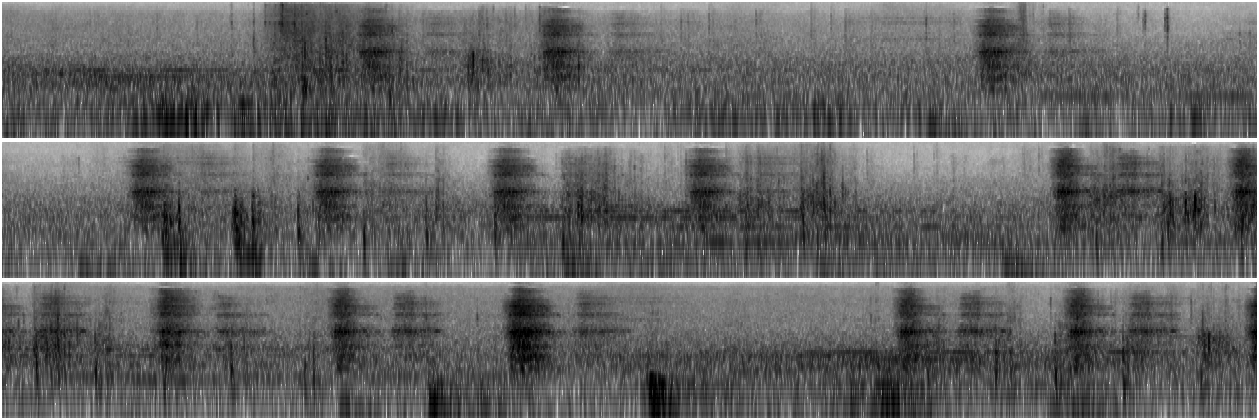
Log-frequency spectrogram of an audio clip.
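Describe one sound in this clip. Footsteps crunch over grass and rubble at a steady walking pace.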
